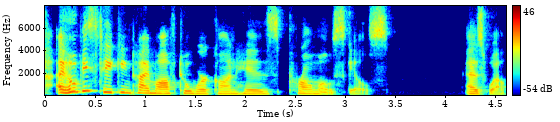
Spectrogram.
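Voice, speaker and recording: A woman with a Canadian accent, a normal speaking voice, a medium pitch and lively intonation, at a fairly slow pace in a very clean recording with a silent background. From Canada. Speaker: wrestling livestreamer. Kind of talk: casual live-stream commentary reading chat. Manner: casual, chatty.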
